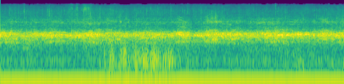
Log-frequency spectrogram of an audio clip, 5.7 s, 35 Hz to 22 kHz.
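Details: Massed Bean Geese with a few White-fronted Geese migrating in spring over Central Poland, March 2018: a steady roar of countless honking geese, with a short burst of low rumbling around the middle.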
